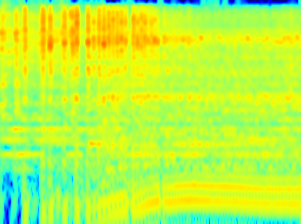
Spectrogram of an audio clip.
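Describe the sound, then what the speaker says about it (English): A Ventrac machine mowing down brush to clear a camping site, its engine rising from uneven bursts to a steady loud mid-pitched drone. "And then we let the Ventrac do its work, mowing down some brush to begin preparing our site."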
